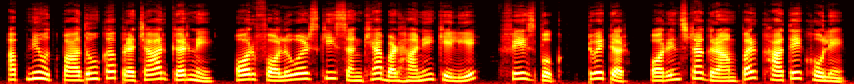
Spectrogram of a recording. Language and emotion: Hindi, neutral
